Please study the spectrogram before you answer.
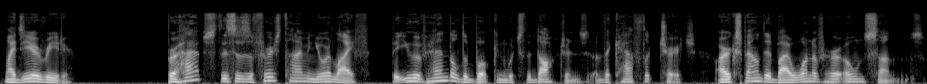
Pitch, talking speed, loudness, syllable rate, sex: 120 Hz, 215 wpm, -19 LUFS, 5.7 syllables/s, male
